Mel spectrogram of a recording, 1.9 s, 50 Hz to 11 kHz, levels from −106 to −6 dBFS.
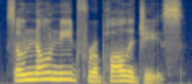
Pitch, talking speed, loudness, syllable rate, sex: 205 Hz, 155 wpm, -16 LUFS, 4.6 syllables/s, female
